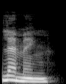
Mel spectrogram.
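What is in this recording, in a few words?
"lemming", British English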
